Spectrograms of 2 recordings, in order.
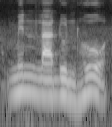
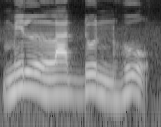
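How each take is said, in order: First: The n is clearly pronounced before the l. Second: The n merges fully into the following l. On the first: "Kalau tulisannya kan" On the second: "Jadi nunnya ini masuk langsung ke lam"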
